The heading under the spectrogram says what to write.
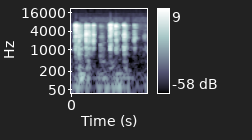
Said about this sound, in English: Just wondering who's typing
